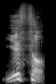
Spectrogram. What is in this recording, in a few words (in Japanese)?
男･選択; マスケッティア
